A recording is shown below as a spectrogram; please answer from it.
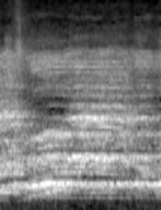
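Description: A class of young schoolchildren singing a Malay song together in chorus, their voices holding long notes without a break.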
